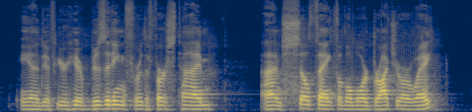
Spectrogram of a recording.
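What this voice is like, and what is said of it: Unwell, under-the-weather voice. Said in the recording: “my voice is a little under the weather today, so they have the mic pumped up pretty high ... struggling with the pollen ... it really got me”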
